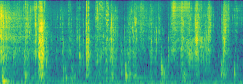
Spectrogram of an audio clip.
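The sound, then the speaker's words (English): Wet slurping as a man drinks water, with a handful of irregular noisy gulps and sips spread over a few seconds and no talking. “Oh, he's just slurping it down.”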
